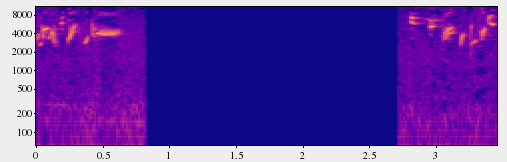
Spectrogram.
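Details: Two short bursts of European goldfinch song used to tutor young birds, separated by nearly two seconds of silence, each a quick cluster of bright, high, liquid twitters and buzzy chirps.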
